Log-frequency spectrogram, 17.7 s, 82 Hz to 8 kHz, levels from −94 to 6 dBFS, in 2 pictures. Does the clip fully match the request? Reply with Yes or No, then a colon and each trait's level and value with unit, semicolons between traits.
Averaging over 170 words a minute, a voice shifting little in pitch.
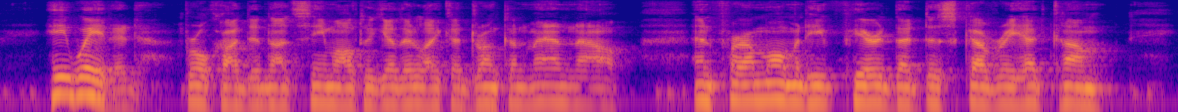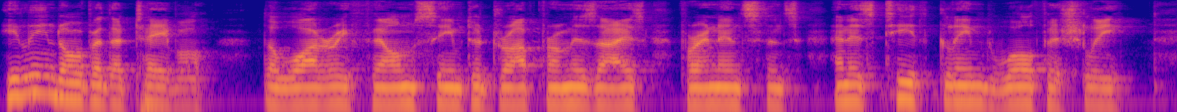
No: average, 150 wpm; narrow, 1.6 semitones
